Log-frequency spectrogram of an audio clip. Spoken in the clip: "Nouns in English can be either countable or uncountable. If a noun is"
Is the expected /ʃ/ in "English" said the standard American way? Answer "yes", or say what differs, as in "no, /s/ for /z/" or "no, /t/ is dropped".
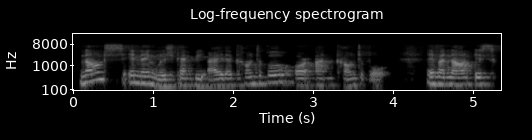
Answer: yes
